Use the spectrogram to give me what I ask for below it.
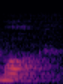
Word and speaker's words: Mack: and so, but their name was Mack, M-A-C-K, they spelled it, and pronounced it Mock.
